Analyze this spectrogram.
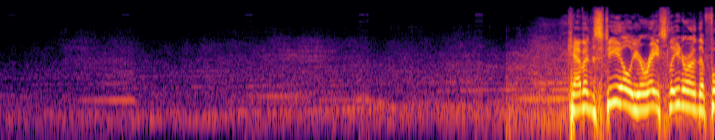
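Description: Race car engines roar and drone around a track in the distance.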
